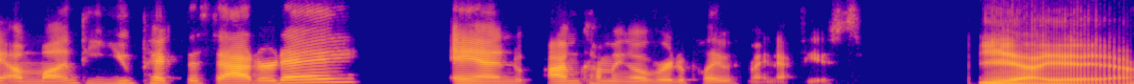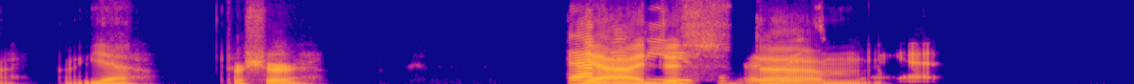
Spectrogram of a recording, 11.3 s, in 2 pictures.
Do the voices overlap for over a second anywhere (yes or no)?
yes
